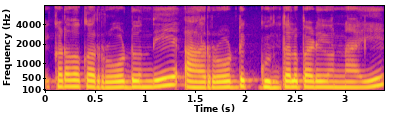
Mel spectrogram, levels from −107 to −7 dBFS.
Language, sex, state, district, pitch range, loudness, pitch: Telugu, female, Andhra Pradesh, Chittoor, 195-210 Hz, -15 LUFS, 205 Hz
